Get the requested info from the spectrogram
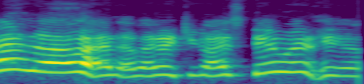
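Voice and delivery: put-on British accent. Pranking the other players by putting on Little John's voice. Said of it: "what's his name, Little John".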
